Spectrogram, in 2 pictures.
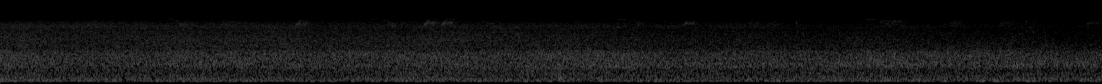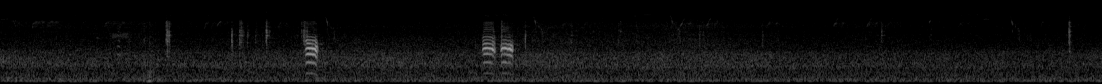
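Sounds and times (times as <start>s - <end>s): loud bird calls: 11.4s - 14.5s, 15.8s - 16.7s.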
